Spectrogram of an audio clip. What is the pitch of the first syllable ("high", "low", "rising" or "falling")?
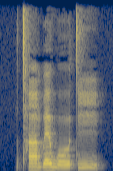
high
